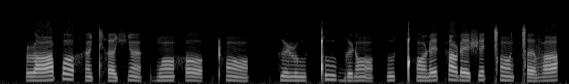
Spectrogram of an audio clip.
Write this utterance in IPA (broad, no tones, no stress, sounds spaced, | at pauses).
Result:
ɭ ɑ p ɔ h ɐ̃ cʰ ɐ ç ɐ̃ | b ɔ̃ h ɔ | ʈʰ ɔ̃ | k ɯ ɭ u ǃ u ɡ ɯ ɽ ɔ̃ | u ǃʰ ɔ̃ ɽ ɛ k ɑ ɽ ɛ ʃ ɛ ǀ ɔ̃ ǀ ɐ v ɑ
